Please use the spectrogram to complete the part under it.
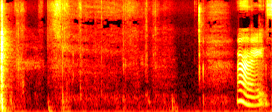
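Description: Playing cards shuffle and rustle close by.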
